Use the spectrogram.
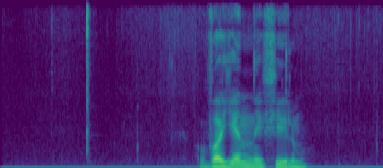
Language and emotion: Russian, neutral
